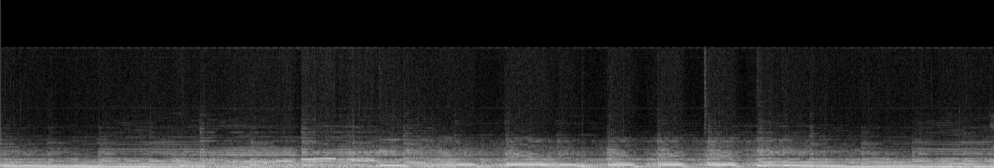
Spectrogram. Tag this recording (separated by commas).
Strum, Musical instrument, Guitar, Music, Plucked string instrument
